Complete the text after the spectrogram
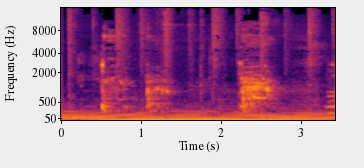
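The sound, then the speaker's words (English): A puppy gives a few short, high yips and barks mixed with whimpering, heard over a steady low hum, moderately loud. “Wow, that's another puppy, guys. Another puppy.”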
